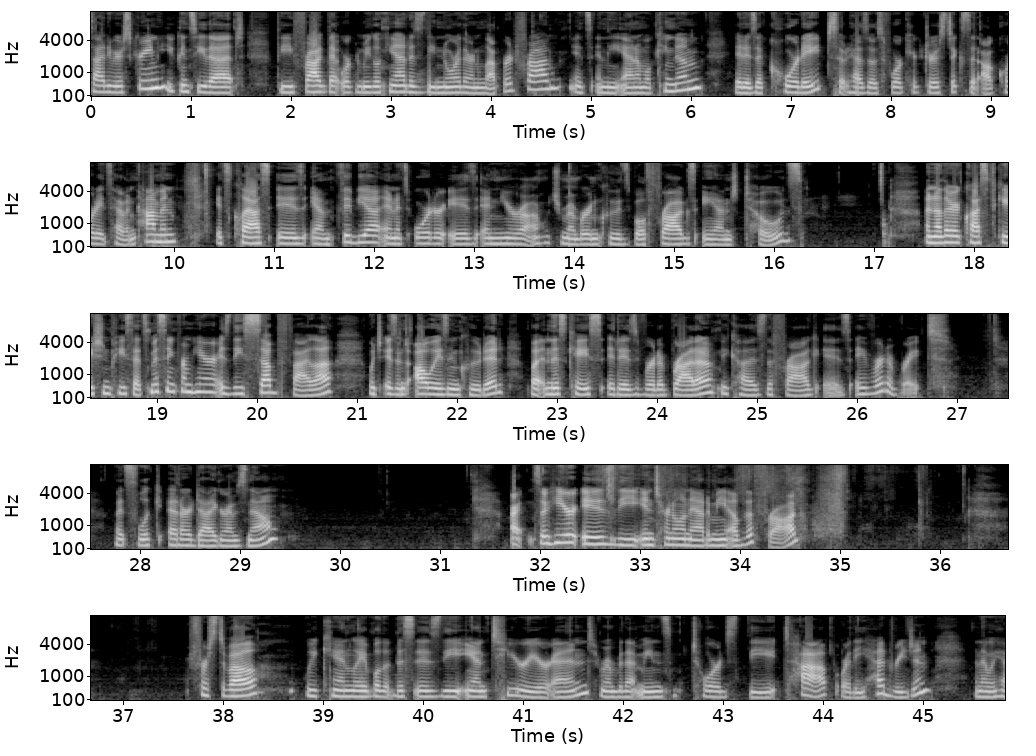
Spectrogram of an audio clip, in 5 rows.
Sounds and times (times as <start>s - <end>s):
Speech: 0.0s - 16.3s, 17.5s - 26.9s, 27.8s - 29.4s, 31.7s - 34.7s, 37.7s - 45.8s.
